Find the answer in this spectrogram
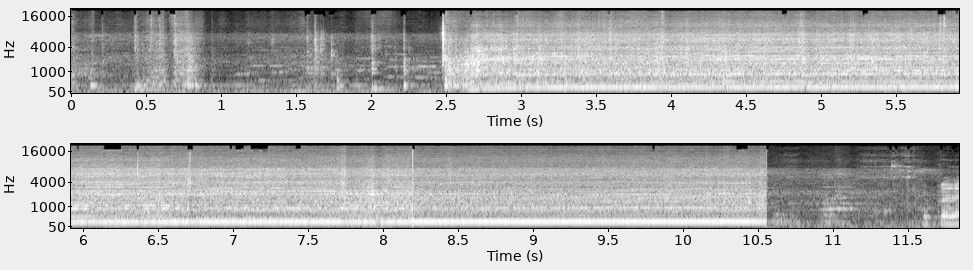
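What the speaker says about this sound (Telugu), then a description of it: "మళ్ళీ ఇంకోసారి మిక్సీ పట్టుకోవాలండి" Kitchen mixer grinder whirring loudly and steadily for about eight seconds as it grinds a wet masala paste of ginger and garlic with a little water, starting and stopping abruptly, with quiet room sounds before and after.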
